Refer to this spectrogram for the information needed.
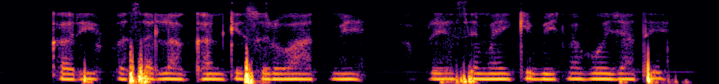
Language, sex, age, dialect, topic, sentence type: Chhattisgarhi, female, 51-55, Western/Budati/Khatahi, agriculture, statement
